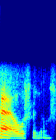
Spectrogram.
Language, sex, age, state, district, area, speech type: Bengali, male, 18-30, West Bengal, Darjeeling, rural, conversation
